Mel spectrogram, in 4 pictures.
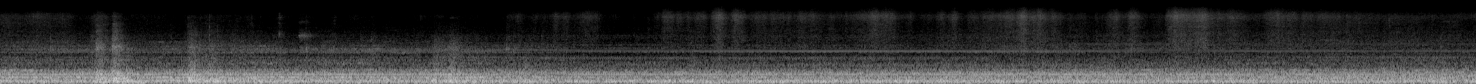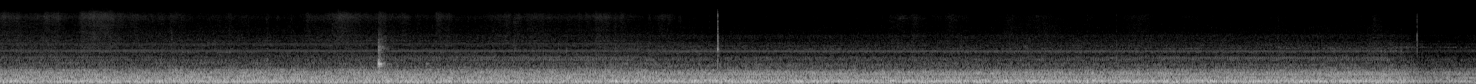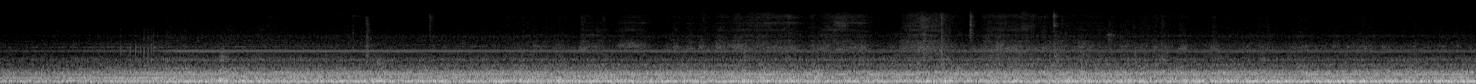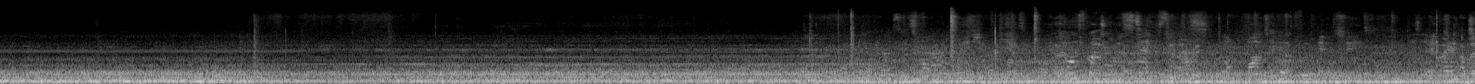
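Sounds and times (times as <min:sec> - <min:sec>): wheels rumbling on track: 0:00.0 - 0:22.0, 0:45.2 - 0:59.0
steady train hum: 0:00.0 - 0:59.0.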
